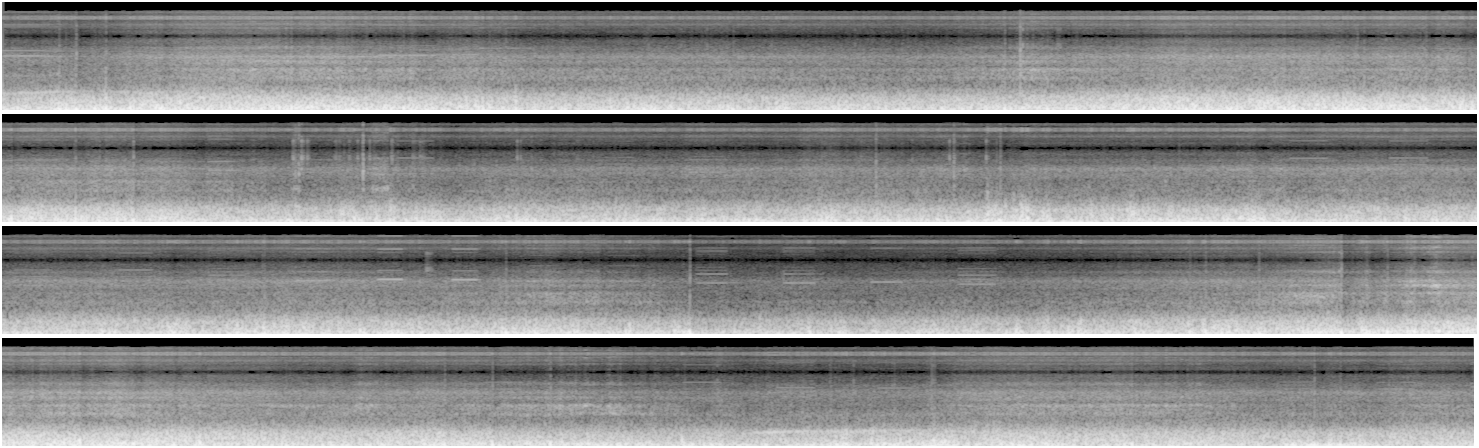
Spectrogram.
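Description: Wind rushing over the camera microphone of a paraglider in flight: a steady, low buffeting that swells and eases.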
